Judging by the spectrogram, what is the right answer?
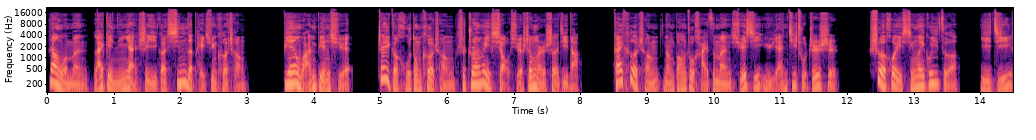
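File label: Chinese Presentation; GoLocalise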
